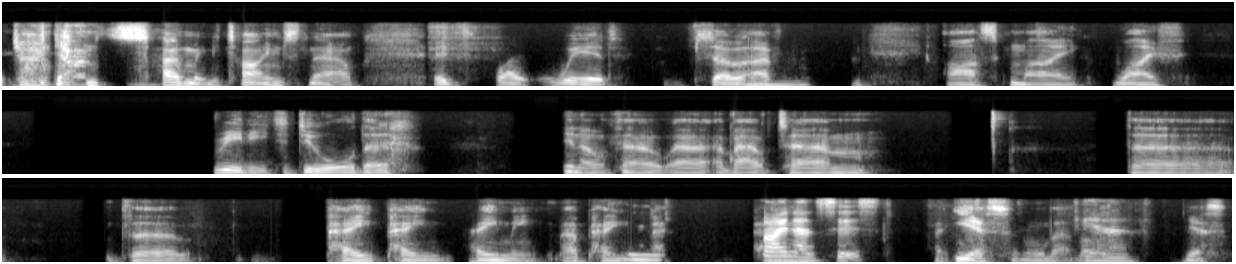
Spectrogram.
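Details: Aphasia after a stroke in a man, with word-finding difficulty, trouble saying numbers, tiredness and needing time to speak; aphasia.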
